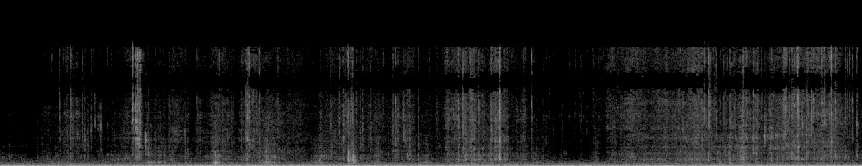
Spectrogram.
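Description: Someone chewing food up close, with scattered small clicks and the crinkle of a food wrapper, over a steady low hum.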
